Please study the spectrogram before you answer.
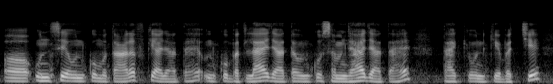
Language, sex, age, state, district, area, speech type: Urdu, male, 18-30, Delhi, North West Delhi, urban, spontaneous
